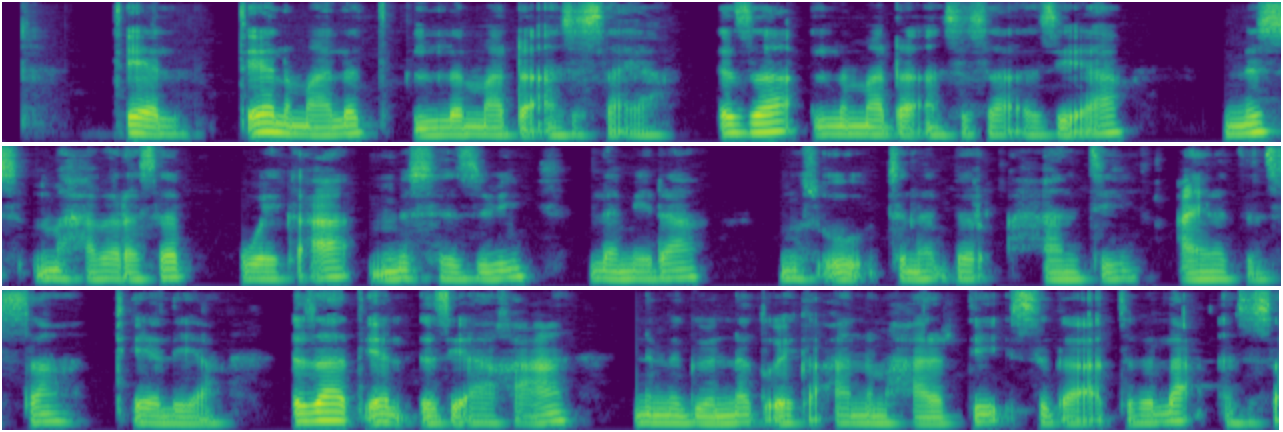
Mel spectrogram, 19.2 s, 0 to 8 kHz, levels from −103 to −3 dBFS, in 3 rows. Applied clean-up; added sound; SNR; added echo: none; none; none; none.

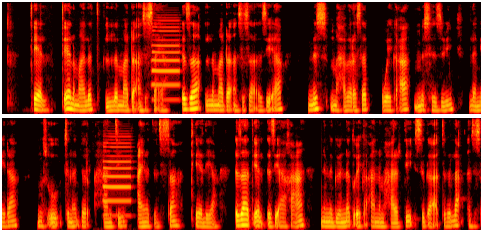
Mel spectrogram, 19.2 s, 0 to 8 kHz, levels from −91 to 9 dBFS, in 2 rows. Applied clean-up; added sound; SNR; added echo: none; Wind instrument, woodwind instrument; 5 dB; none.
